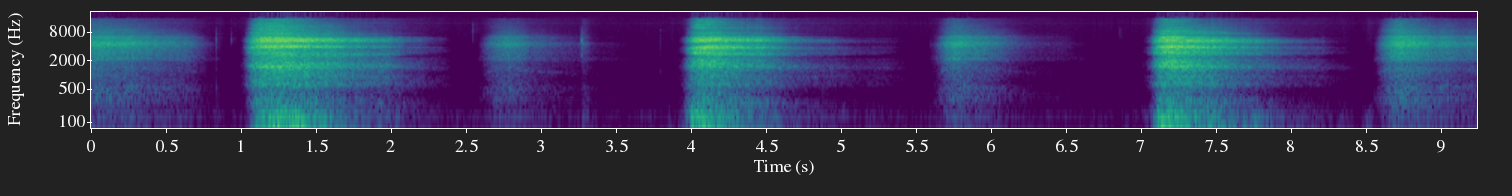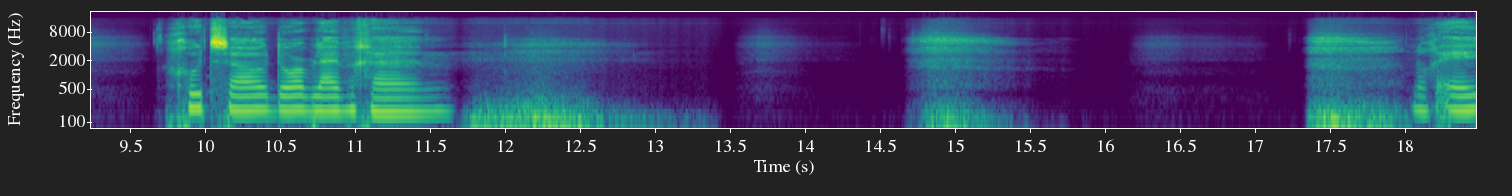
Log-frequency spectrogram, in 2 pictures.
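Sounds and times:
rapid rhythmic breathing in through the nose and out through the mouth: 0.0s - 3.3s, 4.0s - 6.4s, 7.1s - 9.6s, 11.7s - 15.6s
speech: 9.9s - 11.7s, 18.1s - 18.4s.

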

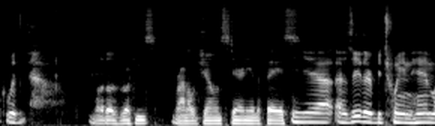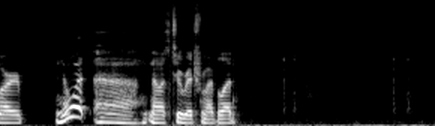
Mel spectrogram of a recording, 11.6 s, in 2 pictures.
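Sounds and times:
low hum: 0.0s - 11.5s
speech: 0.1s - 9.0s
computer mouse clicks making a fantasy football draft pick: 9.6s - 11.5s.

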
